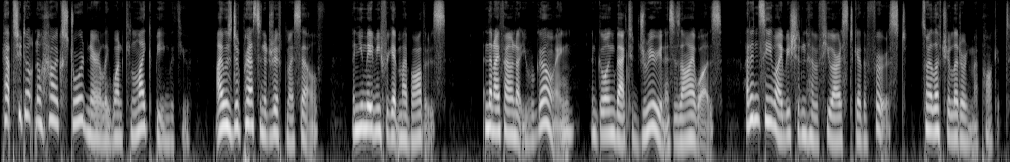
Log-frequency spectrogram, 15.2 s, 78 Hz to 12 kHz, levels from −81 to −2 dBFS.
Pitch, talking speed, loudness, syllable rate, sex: 195 Hz, 225 wpm, -20 LUFS, 6.1 syllables/s, female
